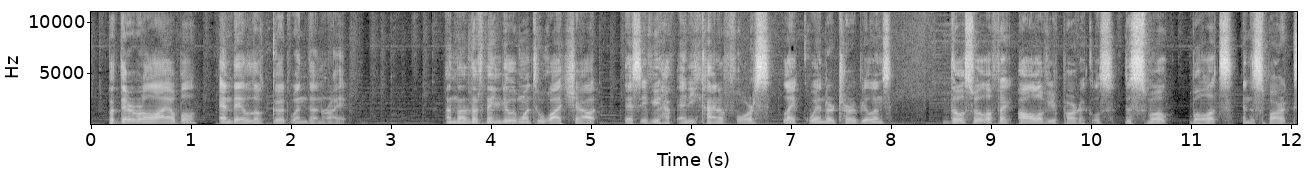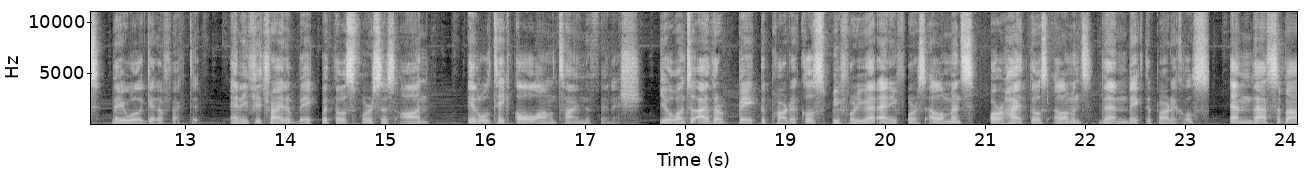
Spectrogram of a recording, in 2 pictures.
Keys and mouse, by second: 3.4 click, 3.7-4.0 drag, 4.5 KP_Decimal, 5.7 middle click, 11.6-12.6 middle drag, 12.9-14.0 middle drag, 16.0 middle click, 16.5 drag, 17.9 KP_Decimal, 19.0 click, 19.8 click, 20.2 KP_Decimal, 20.8 click, 21.3 shift+click, 22.1 click, 22.6 shift+middle click.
